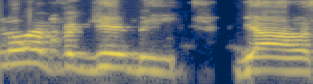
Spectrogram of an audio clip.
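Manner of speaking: words with a stifled laugh underneath. Speaking live to a guest, holding back laughter. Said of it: "I'm trying not to laugh over here".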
